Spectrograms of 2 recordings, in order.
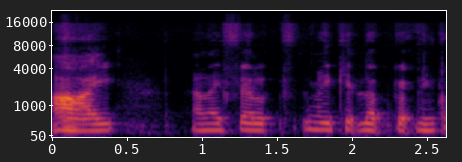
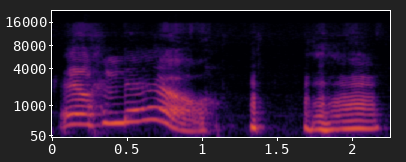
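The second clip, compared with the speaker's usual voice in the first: posh imitation; 4 semitones higher, much slower than usual. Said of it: "So you went very posh".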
